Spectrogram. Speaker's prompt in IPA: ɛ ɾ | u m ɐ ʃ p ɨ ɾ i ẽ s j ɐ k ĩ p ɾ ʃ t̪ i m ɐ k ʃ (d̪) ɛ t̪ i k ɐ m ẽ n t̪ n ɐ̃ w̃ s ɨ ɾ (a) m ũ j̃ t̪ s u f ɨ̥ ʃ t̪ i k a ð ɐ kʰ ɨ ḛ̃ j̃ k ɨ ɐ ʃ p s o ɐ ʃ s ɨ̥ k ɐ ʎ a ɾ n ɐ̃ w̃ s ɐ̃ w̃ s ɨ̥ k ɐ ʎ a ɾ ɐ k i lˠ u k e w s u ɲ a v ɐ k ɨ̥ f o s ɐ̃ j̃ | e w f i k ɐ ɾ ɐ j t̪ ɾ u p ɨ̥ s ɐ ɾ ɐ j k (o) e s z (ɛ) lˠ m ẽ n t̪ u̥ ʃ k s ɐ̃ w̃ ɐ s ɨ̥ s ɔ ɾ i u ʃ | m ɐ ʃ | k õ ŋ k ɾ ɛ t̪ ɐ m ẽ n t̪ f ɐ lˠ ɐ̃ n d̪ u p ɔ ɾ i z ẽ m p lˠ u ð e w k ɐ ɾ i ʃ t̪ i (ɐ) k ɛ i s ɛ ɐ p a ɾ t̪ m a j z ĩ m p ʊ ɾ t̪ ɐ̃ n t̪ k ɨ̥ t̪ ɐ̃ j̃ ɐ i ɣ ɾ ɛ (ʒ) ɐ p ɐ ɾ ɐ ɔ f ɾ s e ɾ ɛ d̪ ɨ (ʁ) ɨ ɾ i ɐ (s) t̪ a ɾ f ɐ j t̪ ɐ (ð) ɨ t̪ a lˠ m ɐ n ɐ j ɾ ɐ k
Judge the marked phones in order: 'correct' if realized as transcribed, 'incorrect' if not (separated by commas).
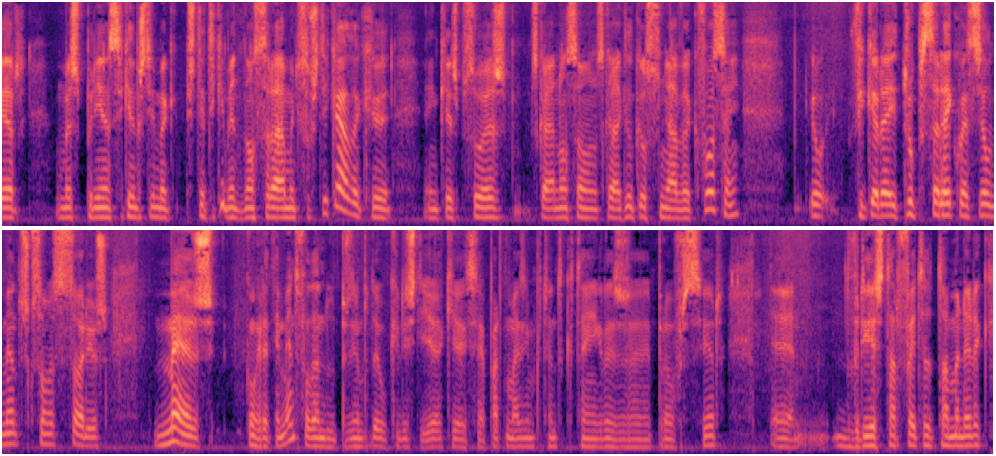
incorrect, correct, incorrect, incorrect, correct, correct, incorrect, incorrect, correct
